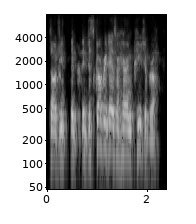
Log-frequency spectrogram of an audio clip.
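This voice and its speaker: An Irish man on a video call makes an eager sales pitch, rattling off lists in quick bursts. His voice is bright and forceful, but the call audio is dull and lo-fi. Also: husky. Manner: fast, pushy, lists things off in rapid bursts. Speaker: guest, property investor. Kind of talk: enthusiastic sales pitch in conversation.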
